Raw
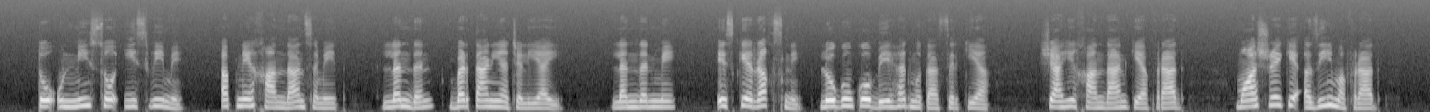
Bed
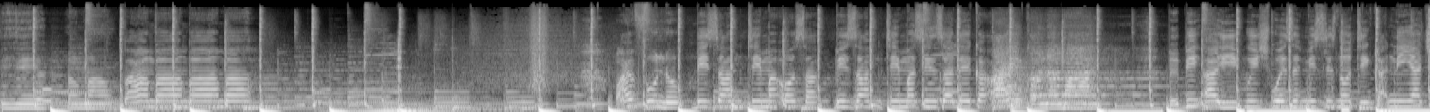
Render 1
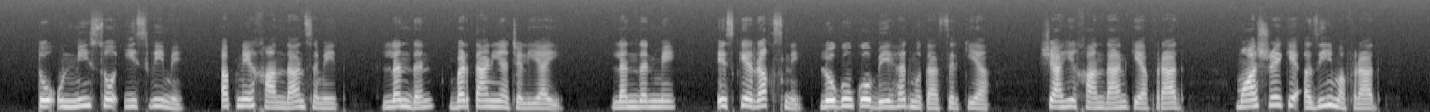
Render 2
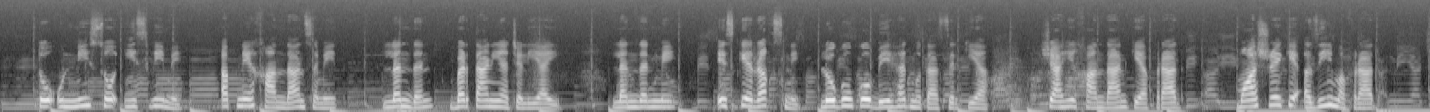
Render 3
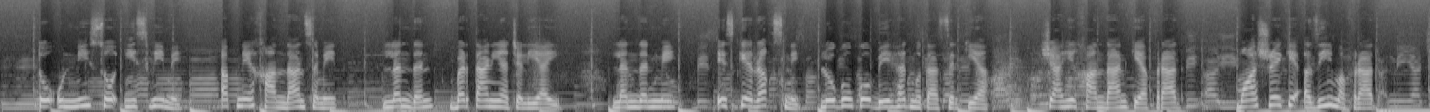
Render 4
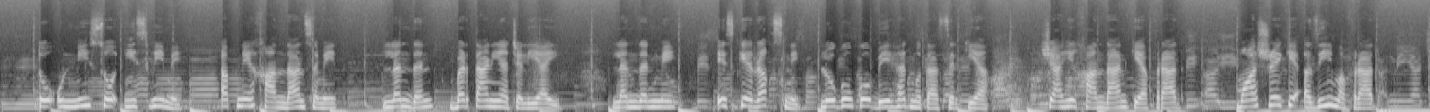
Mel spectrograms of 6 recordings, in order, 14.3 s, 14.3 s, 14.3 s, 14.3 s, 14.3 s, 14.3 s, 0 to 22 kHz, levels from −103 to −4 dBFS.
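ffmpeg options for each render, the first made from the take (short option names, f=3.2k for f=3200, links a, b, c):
-af "afftdn=nr=7:nf=-39"
-filter_complex "[1:a]volume=-20.5dB[a];[0:a][a]amix=inputs=2:normalize=0"
-af "alimiter=limit=-17dB:level=0:latency=1:release=176,acompressor=threshold=-27dB:ratio=6"
-af "volume=8.5dB"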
